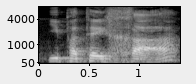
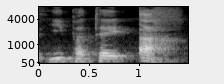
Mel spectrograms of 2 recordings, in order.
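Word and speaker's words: יִפָּתֵחַ: Right, when you have the patach, that line underneath the last letter of the word, underneath het, you actually pronounce it. You don't say yipatecha as you would expect, but it's yipateach.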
